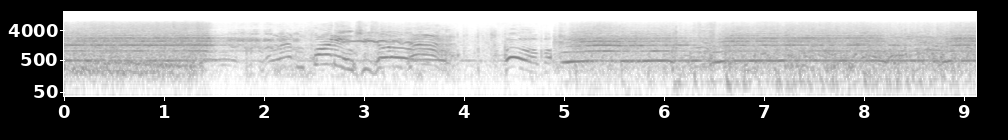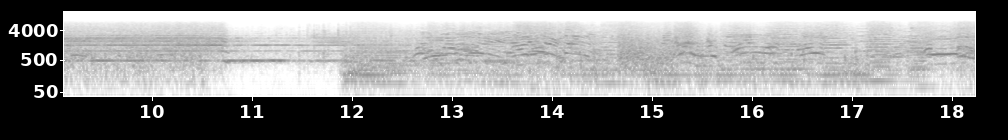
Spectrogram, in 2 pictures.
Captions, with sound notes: (TRAIN HORN BLOWING) The 11:40, and she's on time. (TRAIN HORN BLOWING) (PEOPLE YELLING)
